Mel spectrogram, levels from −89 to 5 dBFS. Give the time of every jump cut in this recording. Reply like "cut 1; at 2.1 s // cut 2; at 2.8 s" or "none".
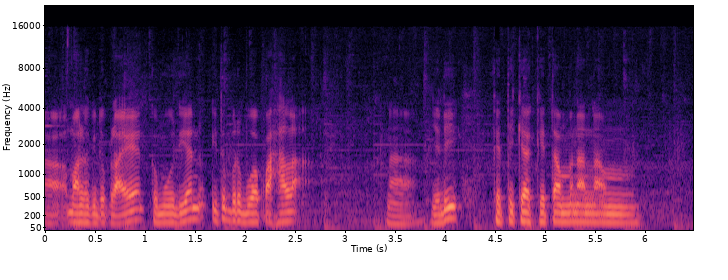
cut 1; at 1.0 s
